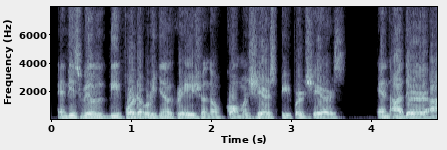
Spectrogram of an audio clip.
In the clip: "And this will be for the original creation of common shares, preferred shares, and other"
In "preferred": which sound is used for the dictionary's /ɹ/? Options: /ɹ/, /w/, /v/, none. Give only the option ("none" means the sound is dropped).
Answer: none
